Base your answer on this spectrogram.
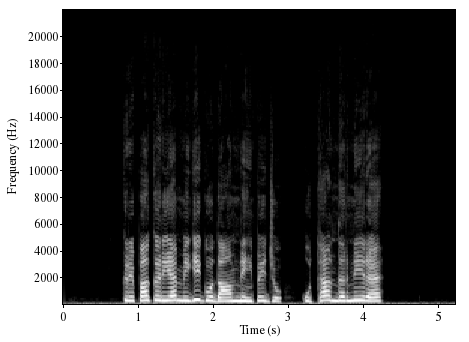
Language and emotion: Dogri, fearful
